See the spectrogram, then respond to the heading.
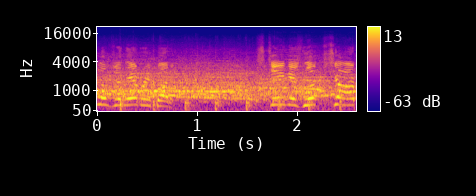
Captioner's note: Sherri thudding on ring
